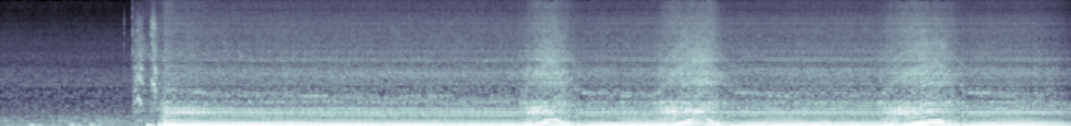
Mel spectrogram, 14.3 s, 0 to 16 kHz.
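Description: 2010 BMW F650GS's liquid-cooled 798cc parallel-twin engine starting after a brief crank about two seconds in, then idling loudly and steadily, with three quick throttle blips a couple of seconds apart, each rising and falling back to idle.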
